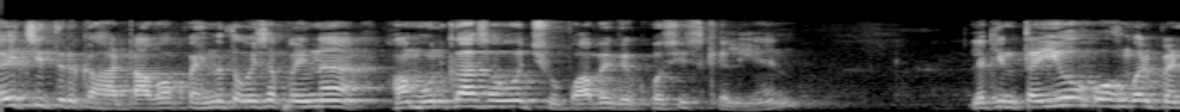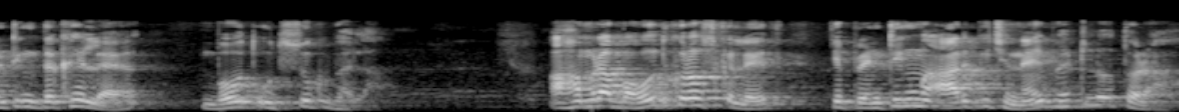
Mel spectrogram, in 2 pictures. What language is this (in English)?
Maithili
